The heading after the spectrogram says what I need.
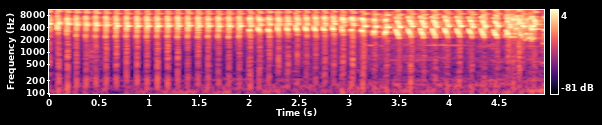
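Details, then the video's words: Long ngekek from a fighter lovebird, played to prompt other lovebirds to sing: a steady, shrill, machine-gun chatter of high notes, about eight per second, running without a break. "Dengar Fighternya Bisa Buat Lovebirdmu GACOR Rajin Ngekek Panjang"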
